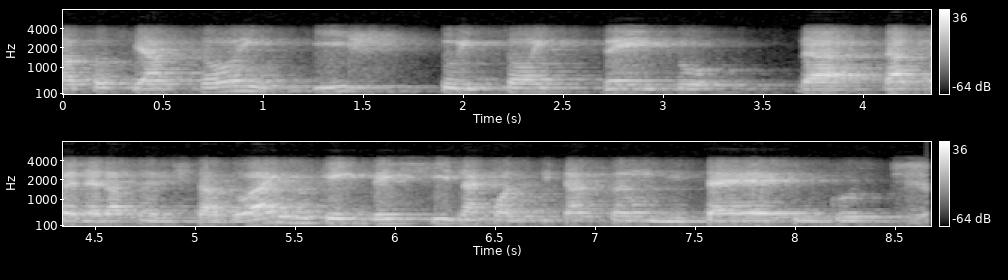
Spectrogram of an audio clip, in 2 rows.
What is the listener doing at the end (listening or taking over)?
listening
